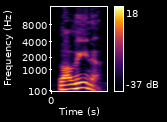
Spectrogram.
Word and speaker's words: Leilina: How do you pronounce her name? Leilina? Lalina, Lalena. Lalina.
